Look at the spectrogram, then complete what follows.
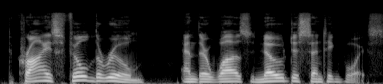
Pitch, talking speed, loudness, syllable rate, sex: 135 Hz, 170 wpm, -18 LUFS, 4.8 syllables/s, male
